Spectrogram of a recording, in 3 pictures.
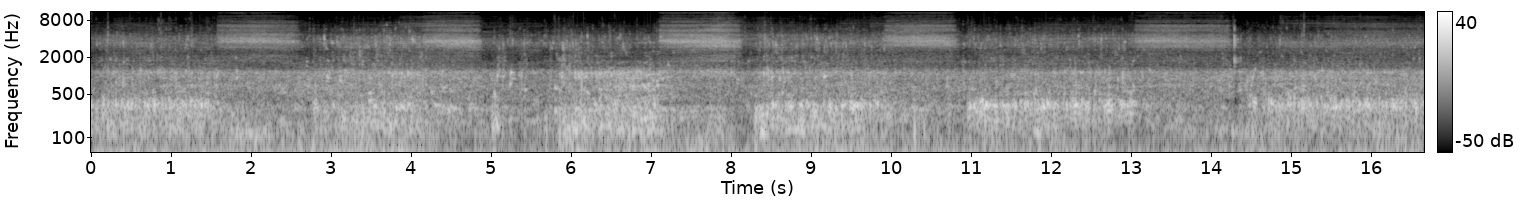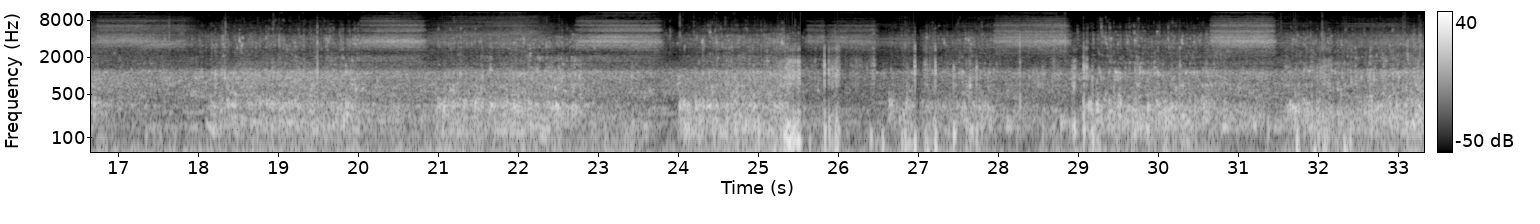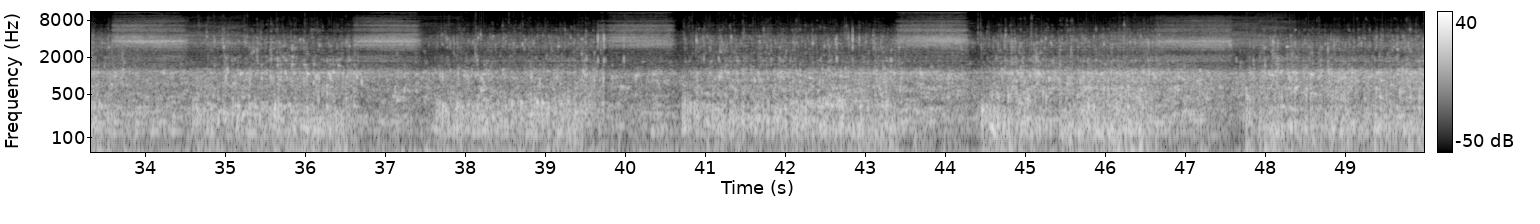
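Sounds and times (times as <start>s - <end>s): exhaled bubbles underwater: 0.0s - 49.9s
regulator inhale hiss: 1.6s - 2.7s, 4.1s - 5.0s, 7.1s - 8.3s, 9.9s - 10.9s, 13.0s - 14.3s, 15.3s - 18.0s, 20.0s - 23.9s, 25.6s - 26.6s, 27.9s - 29.0s, 30.6s - 31.7s, 33.5s - 35.1s, 36.6s - 37.6s, 39.7s - 40.7s, 43.4s - 44.4s, 46.6s - 48.0s.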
